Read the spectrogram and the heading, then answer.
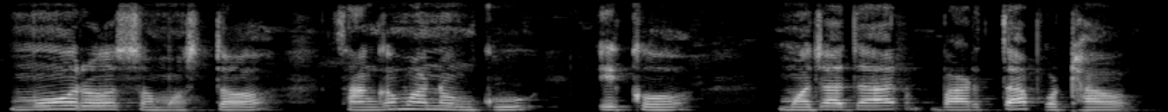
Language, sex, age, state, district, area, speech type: Odia, female, 60+, Odisha, Boudh, rural, read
